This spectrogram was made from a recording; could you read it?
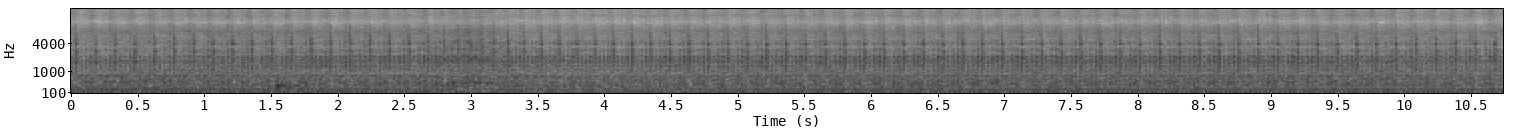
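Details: Renault Clio 3 1.5 dCi diesel at idle: heavy, fairly regular knock beating through the diesel clatter; engine bottom end is worn out and being dismantled.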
